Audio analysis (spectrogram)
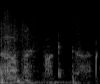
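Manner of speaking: whispered under the breath in disbelief; voiceless frustrated aside; exasperated whisper. Real, not acted. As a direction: breathe it out, fed up. Exasperated aside during game attack.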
